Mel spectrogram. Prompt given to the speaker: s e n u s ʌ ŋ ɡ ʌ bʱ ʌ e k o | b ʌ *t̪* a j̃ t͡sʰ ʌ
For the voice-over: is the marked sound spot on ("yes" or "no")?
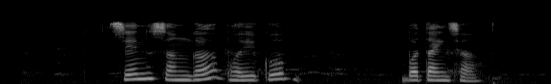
yes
